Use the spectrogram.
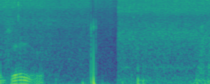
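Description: Food sizzles on a Weber Q barbecue grill, a steady broadband hiss that persists, briefly broken by a man's short exclamation at the start.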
